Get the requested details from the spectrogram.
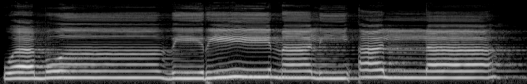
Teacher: Ri mad tabi'i zahiri sebab ada ya sukun didahului baris kasrah, maka huruf ra panjang 2 harokat.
